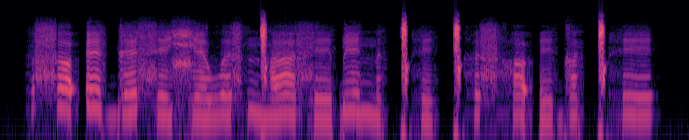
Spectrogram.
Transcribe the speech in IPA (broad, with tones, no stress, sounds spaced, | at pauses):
s ʌ˦ ʔ ɛ˥˩ ɡ ɛ˨˦ s e˩ ɕ ɛ˩ w ə˨˦ s ŋ͡ǀ ɐ˩˧˩ s e˩ ɓ e˦ n ə˩ ǀʰ e˩ ǀʰ ə˦ s h ʌ˦ ʔ e˩ ɡ ɐ˦ ǀʰ e˦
